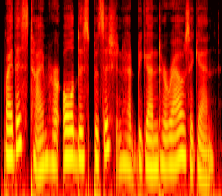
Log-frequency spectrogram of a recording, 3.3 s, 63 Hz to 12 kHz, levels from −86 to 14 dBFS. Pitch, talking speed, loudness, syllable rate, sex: 165 Hz, 195 wpm, -19 LUFS, 5.4 syllables/s, female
